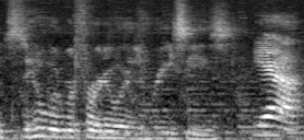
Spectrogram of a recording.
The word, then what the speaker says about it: Reese's: it's when people say reese's instead of reese's for reese's pieces because there's no see eh it rhymes Reese's Pieces it's not Reese's pcs yeah I'm so happy what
